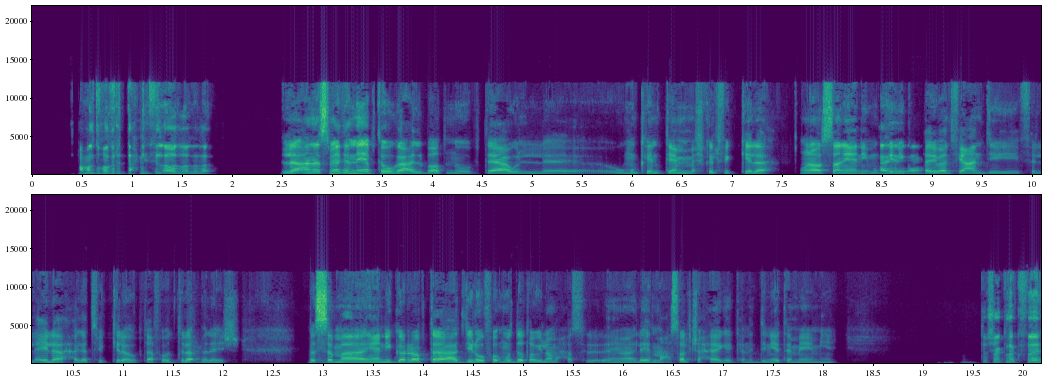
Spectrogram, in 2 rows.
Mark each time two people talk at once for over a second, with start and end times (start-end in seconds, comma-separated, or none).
none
